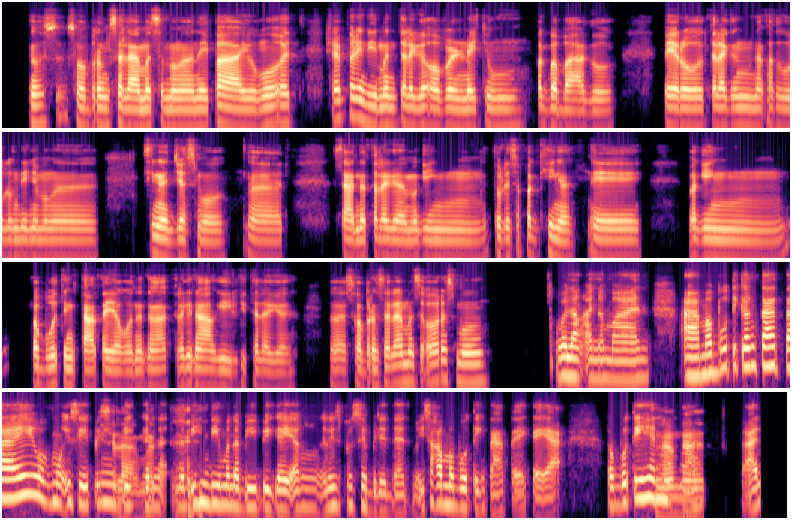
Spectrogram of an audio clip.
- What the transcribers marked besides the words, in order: drawn out: "maging"; dog barking; chuckle; tapping
- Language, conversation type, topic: Filipino, advice, Paano ko haharapin ang sarili ko nang may pag-unawa kapag nagkulang ako?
